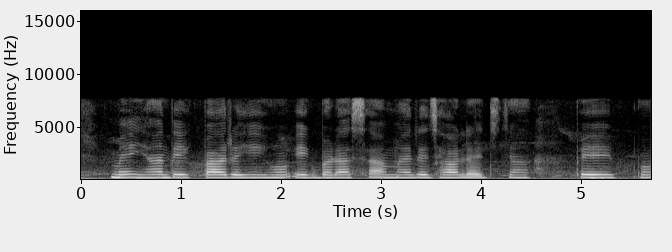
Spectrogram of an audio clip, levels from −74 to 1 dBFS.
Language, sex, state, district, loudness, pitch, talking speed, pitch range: Hindi, male, Bihar, Kaimur, -16 LUFS, 255 Hz, 145 wpm, 250-260 Hz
